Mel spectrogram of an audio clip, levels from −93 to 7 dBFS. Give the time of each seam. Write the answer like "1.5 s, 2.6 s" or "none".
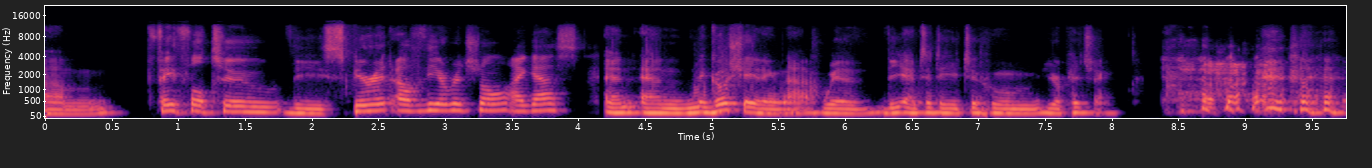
4.1 s, 8.2 s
